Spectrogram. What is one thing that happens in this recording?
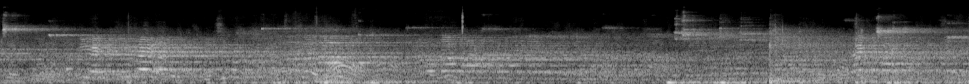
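A futsal ball is kicked in a large echoing hall.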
